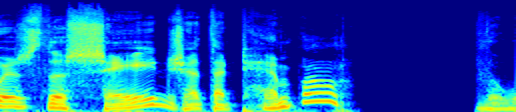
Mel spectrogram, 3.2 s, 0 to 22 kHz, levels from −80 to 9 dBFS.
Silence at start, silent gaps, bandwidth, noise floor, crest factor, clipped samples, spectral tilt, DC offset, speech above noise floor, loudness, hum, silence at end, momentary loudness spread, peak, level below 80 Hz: 0 s; none; 19.5 kHz; under -90 dBFS; 16 dB; under 0.1%; -4.5 dB/octave; under 0.1%; over 70 dB; -20 LUFS; none; 0 s; 12 LU; -4 dBFS; -38 dBFS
